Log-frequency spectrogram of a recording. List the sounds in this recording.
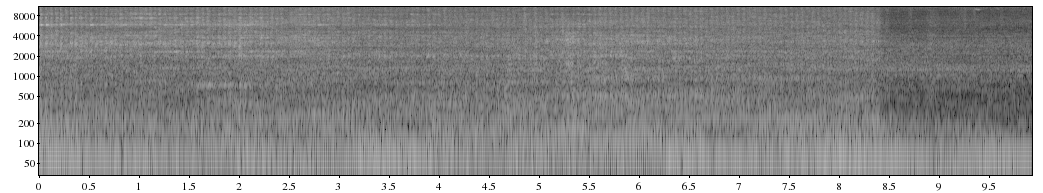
unidentified impact machinery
